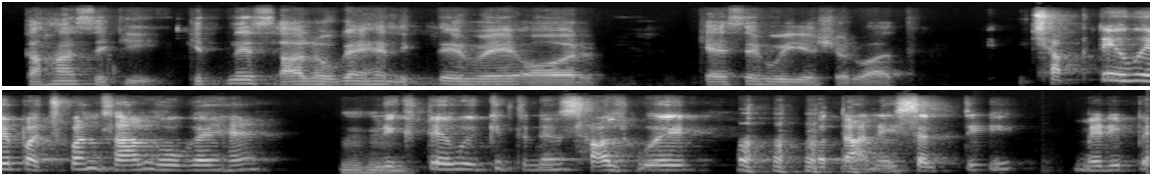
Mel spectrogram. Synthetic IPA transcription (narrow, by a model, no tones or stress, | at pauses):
kɐɦãsekikɪt̪nesaːlɦoɡɐeɦɛ̃lɪk̚ʰt̪eɦʊeɔːɾ | kɛːseɦʊijeʃʊɾua̰ːt̪ | t͡ʃʰɐpt̪eɦʊepɐ̃t͡ʃpənsaːlɦoɡɐeɦɛ̃ː | lɪkʰt̪eɦʊekɪt̪nesaːlɦʊebɐt̪a̰nɐɦĩsɐk̚t̪i | meːɾip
